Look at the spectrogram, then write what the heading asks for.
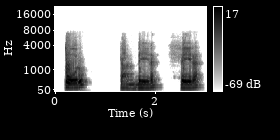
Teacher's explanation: Você pegou o ditongo e produziu como uma única vogal. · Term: monotongação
